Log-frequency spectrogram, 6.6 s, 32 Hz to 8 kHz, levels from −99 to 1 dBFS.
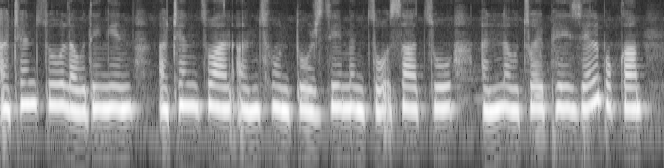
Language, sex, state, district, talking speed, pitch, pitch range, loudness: Mizo, female, Mizoram, Aizawl, 190 wpm, 230 Hz, 220-235 Hz, -12 LUFS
